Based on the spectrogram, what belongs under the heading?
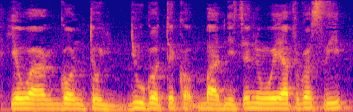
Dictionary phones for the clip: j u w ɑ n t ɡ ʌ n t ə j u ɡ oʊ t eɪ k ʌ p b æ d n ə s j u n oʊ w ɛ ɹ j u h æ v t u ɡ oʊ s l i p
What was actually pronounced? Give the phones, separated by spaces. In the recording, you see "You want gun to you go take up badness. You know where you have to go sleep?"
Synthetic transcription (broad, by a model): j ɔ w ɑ ɡ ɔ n t ə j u ɡ oʊ t eɪ k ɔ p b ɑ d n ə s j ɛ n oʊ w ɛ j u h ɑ f t u ɡ oʊ s l i p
